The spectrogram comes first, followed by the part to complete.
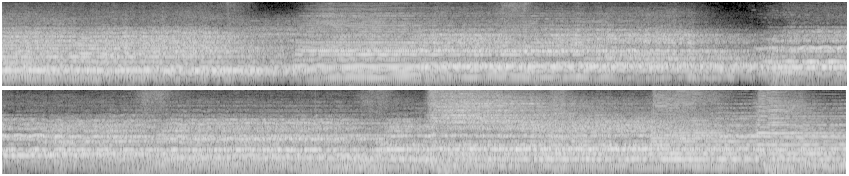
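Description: Choral and orchestral music: a choir singing long held chords over an orchestra, the harmony changing every few seconds.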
